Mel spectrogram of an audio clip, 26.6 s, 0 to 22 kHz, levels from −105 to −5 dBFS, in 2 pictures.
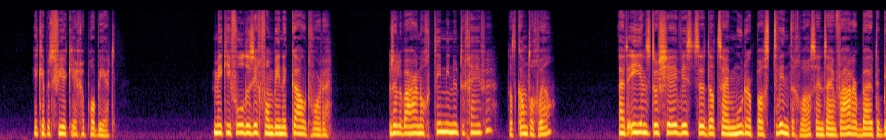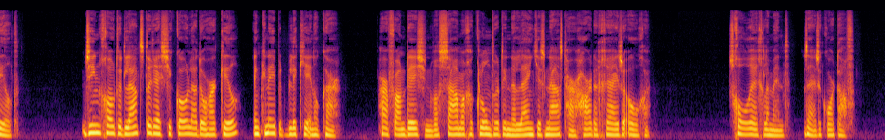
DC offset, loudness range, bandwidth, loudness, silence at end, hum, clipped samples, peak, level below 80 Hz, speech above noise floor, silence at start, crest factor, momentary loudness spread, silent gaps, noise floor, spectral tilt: under 0.1%; 5 LU; 16 kHz; -17 LUFS; 0.5 s; none; under 0.1%; -2 dBFS; -62 dBFS; 52 dB; 0.5 s; 14 dB; 9 LU; none; -68 dBFS; -6 dB/octave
